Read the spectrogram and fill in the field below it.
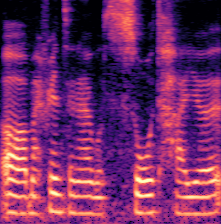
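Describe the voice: This woman has a fairly low pitch. Her intonation is monotone and flat, and her pace is fairly slow.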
